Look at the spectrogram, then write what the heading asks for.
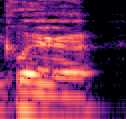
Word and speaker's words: Clara: But also, just to throw this out there, Clara, I gotta say it correctly. I know it's a C with the word Lara.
